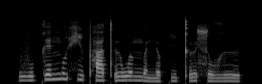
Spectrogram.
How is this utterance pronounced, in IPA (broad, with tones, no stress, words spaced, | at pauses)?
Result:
vu˨ke˦ŋu˦ çi˦pʰa˦tʼɨ˦ wɵ˦ŋɵ˨ nɵ˦ki˦kʼʉ˦ su˨ɣɨ˨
